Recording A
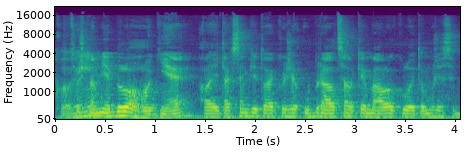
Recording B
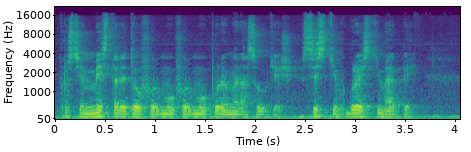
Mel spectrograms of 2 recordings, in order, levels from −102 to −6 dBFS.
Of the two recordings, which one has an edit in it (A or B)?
B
